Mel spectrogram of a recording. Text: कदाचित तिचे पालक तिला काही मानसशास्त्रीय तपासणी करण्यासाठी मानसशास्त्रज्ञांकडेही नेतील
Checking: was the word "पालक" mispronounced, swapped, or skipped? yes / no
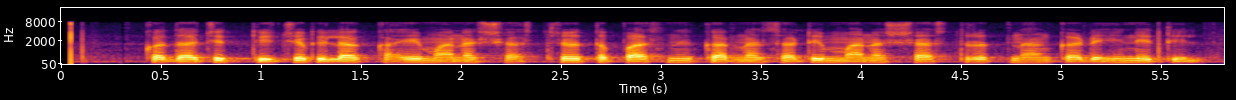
yes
